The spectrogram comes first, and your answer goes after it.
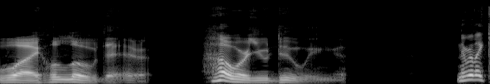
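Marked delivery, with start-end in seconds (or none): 0.0-3.4 very low, deep, slow, drawn-out devil voice. Retelling asking neighbors whether they heard this voice: Lucifer voice. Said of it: "did one of the voices sound like this?".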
